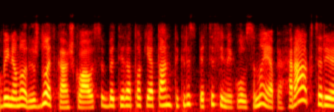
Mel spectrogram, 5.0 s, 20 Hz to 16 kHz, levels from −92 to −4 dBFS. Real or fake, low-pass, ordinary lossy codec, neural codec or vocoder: fake; 7.2 kHz; Opus, 32 kbps; codec, 16 kHz, 0.5 kbps, X-Codec, WavLM features, trained on Multilingual LibriSpeech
